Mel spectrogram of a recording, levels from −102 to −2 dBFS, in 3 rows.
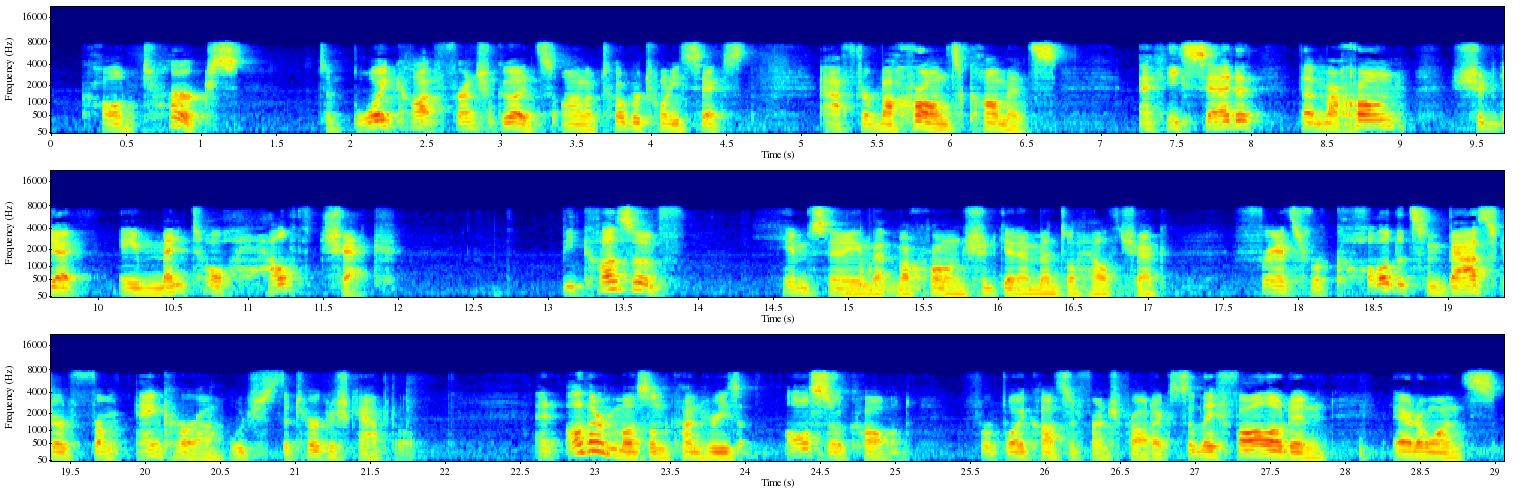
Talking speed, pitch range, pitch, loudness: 130 wpm, 110-145 Hz, 120 Hz, -29 LUFS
